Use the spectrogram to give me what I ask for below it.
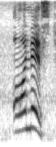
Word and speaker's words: honest: Honest. See, I am speaking honest. I am not pronouncing H.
